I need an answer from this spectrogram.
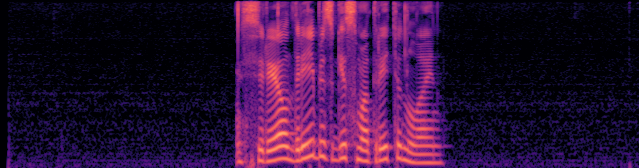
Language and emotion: Russian, neutral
